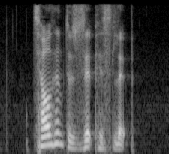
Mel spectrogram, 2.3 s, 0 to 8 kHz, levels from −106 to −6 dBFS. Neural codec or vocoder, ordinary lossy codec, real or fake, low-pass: none; MP3, 64 kbps; real; 7.2 kHz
